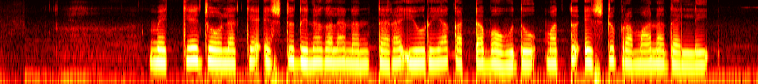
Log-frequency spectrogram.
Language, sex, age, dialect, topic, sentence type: Kannada, female, 25-30, Central, agriculture, question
